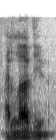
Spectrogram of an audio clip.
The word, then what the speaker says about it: I love you: 하는 발음은 실제 발음은 이렇게 표현할 수 있죠 I love you 이렇게 발음할 수 있다는 것입니다 이유와 I love you이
